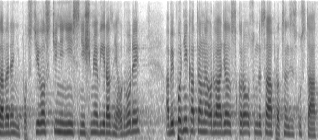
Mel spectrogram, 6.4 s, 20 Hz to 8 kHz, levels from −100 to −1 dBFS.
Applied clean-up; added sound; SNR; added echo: none; none; none; none.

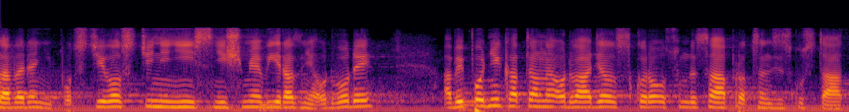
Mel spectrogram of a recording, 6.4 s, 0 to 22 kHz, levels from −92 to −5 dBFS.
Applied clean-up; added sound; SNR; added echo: none; Bass guitar + Bowed string instrument; 17 dB; none.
